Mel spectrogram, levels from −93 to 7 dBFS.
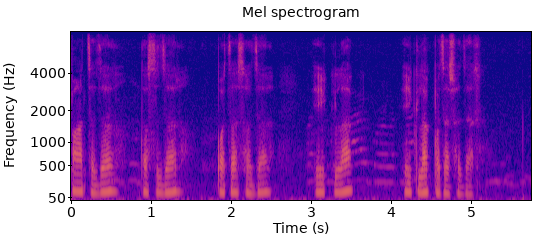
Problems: continuous background conversations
